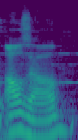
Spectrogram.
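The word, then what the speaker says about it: Alxaal: We talked to Alz Aal, A L X ray A A L. I'm pronouncing the X as a Z cuz sometimes it is and it's just easier than Alx Aal.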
